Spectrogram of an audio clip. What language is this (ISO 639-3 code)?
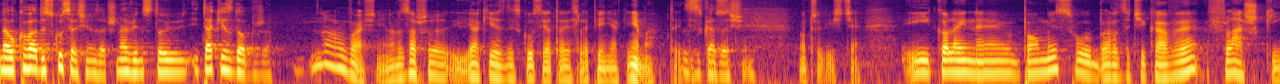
pol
